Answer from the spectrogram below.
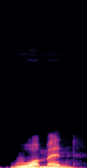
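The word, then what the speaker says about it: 我们: and see the break-up us translates to woman pronounced with a falling rising tone on oh let's take a look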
